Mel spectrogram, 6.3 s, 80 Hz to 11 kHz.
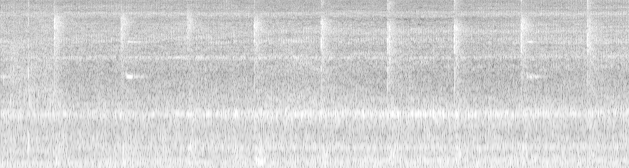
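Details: Laser tattoo removal with a ruby laser on a female patient's nevus of Ota, a deep-pigmented birthmark around the eyelid: metal eye shield and perfluorodecalin patch used, skin prepared with prior peels. Sharp regular clicks about 90 a minute over steady machine hum.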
